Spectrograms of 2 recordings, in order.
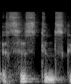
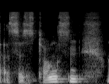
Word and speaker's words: Assistance: Und dieses Wort Assistance wird wie Assistance geschrieben, aber es wird französisch ausgesprochen.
